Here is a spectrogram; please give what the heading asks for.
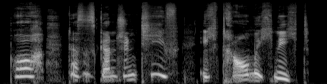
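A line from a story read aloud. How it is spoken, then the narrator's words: Frightened squeak. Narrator (German): piepst erschrocken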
